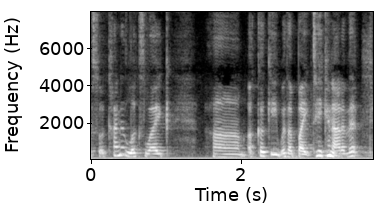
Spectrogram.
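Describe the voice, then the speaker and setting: A woman at a fairly quick pace, music playing in the background. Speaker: art teacher. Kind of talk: tutorial. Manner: fast.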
